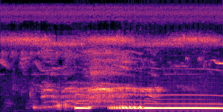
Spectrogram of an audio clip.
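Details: Lure recording of a lively pelung Barbary dove for young birds: soft murmured notes, a short clear coo, then a quickening series of pulses that smooths into a long, level, low coo still sounding at the end.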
